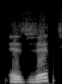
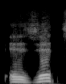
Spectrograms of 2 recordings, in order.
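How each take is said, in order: No difference in how they are said.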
